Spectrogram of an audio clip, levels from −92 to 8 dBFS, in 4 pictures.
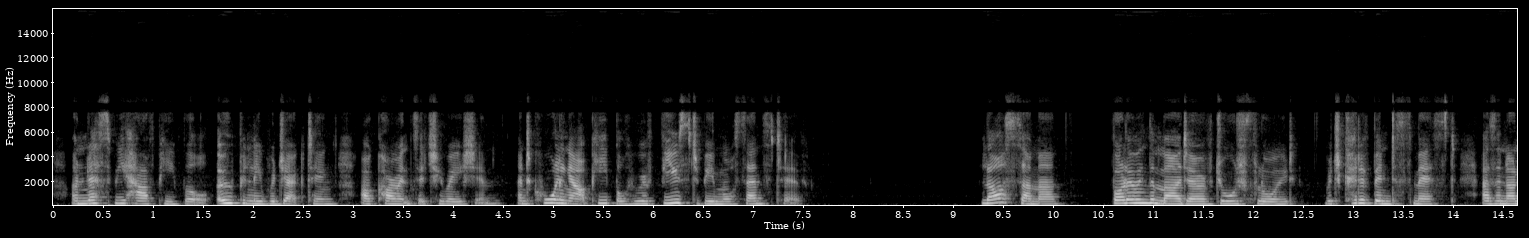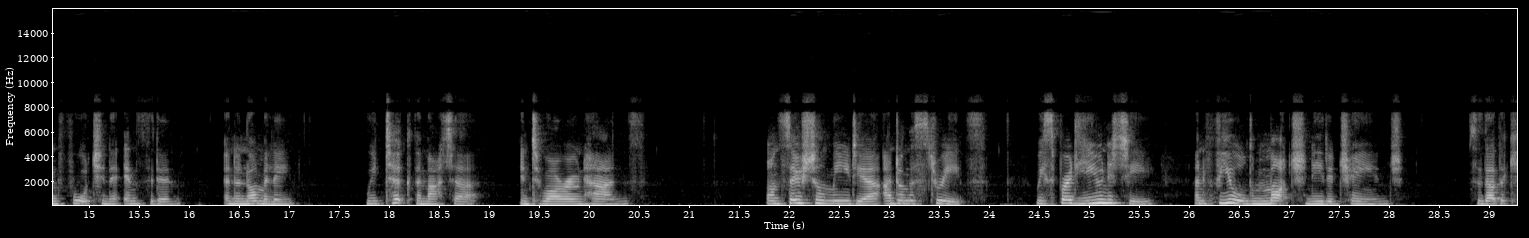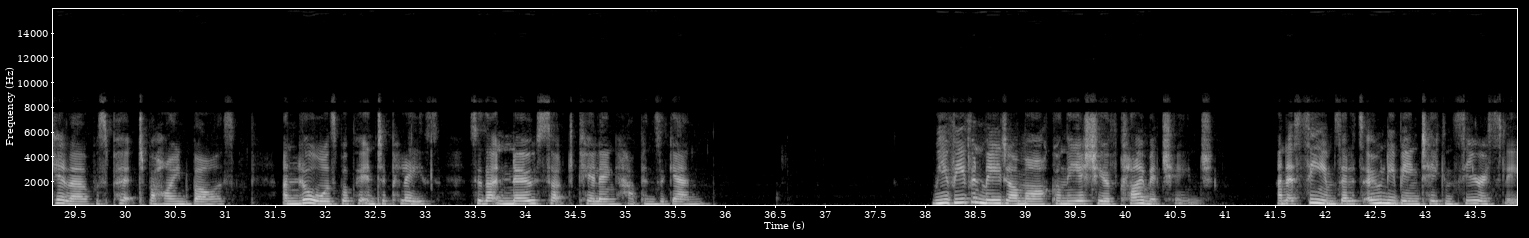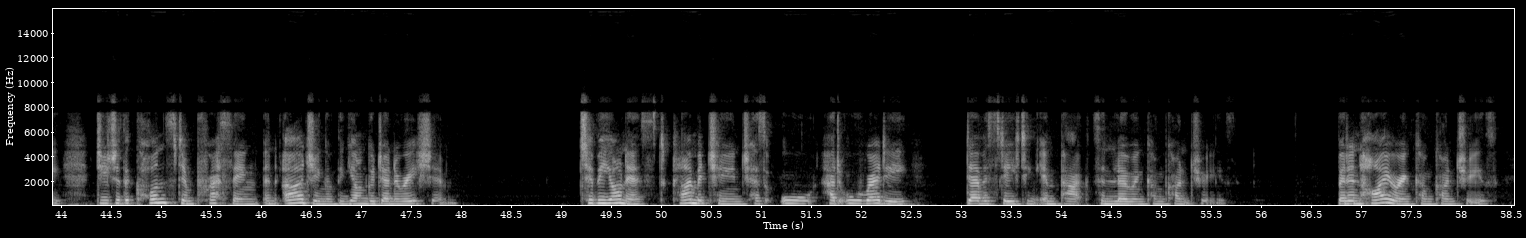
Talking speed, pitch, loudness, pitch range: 135 wpm, 225 Hz, -24 LUFS, 205-245 Hz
